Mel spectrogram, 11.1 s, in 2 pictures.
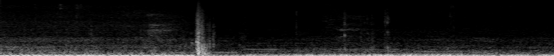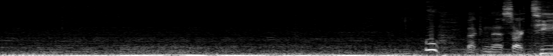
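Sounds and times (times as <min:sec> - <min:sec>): engine low drone from cabin: 0:00.0 - 0:11.0
sharp thump: 0:01.9 - 0:02.7.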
